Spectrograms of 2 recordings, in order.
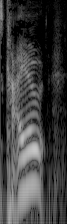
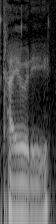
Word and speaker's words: coyote: Every Native Westerner that I've met and talked about it with says coyote. Every Native Easterner that I've talked about it with says coyote.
